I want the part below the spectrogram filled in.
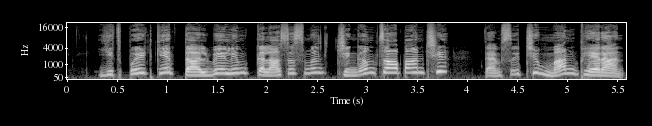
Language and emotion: Kashmiri, disgusted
